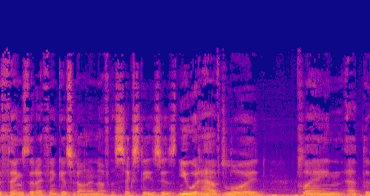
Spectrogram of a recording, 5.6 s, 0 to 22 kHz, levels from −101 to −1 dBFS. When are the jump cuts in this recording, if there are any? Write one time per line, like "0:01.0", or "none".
0:01.1
0:01.6
0:02.6
0:03.3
